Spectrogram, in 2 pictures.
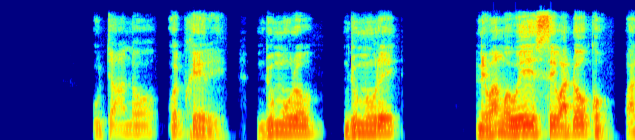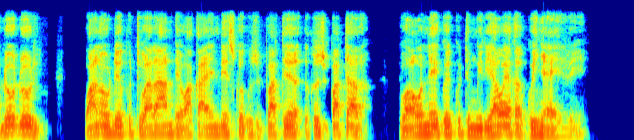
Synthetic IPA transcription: utano̞ɦwe̞pxe̞ɾe̞̰ | ndumuɾo̞ | ndumuɾe̞ | ne̞ʋamwe̞we̞se̞ʋaɗo̞ko̞ | ʋa̰ɗo̞ɗori | wano̞ɗekutiʋaɾambe̞wakae̞nde̞swe | kuʐipatara̰ | kutiwao̞ne̞kwe̞kutimwiɾijawo̞jakaɡʱwiɲaeːrḛ

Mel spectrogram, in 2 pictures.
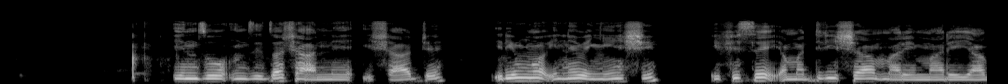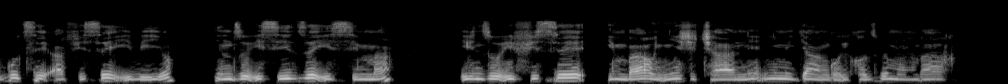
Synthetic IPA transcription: inzunzizat͡ʃaːne̞iʃaːd͡ʒe̞ | iɾimŋo̞ʔin̥he̞βe̞ɲiːnʃi | ifise̞a̰madiɾiʃamaɾe̞maɾe̞jaɡut͡se̞ʔafise̞ḭβijo̞ | inzuʔisize̞ʔisima | inzuifise̞ | imbaːhoɲiːnʃit͡ʃaːne̞̰nimiɾɟaːŋɡo̞ikʰo̞zɡwe̞mumbaːhḁ

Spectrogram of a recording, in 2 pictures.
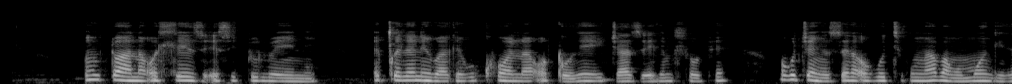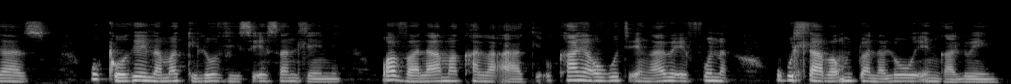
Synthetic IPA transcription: um̩tʼwanaʔɔɬeziesitʼulweni | ɛǀɛleniɣwakʰɛɣukʰɔnaʔɔ̰ɡ͡ǃʱɔɣɛid̥ʒ̥ʱazielim̩ɬɔpʰɛ | oɣut͡ʃʼeŋisɛlaʔuɣutʰiɣuŋaβaŋɔmoŋiɣaz̥i | uɡ͡ǃʱɔɣɛlamaɡ̥ʱilovisiɛsand͡ɮʱɛni | wʔavalaːmakʰala̰ʔa̰kʰɛʔṵkʰaɲauɣutʰiɛŋaβɛefunauɣuɬaβaṵm̩tʼwanalowuɛ̰ŋalweːni

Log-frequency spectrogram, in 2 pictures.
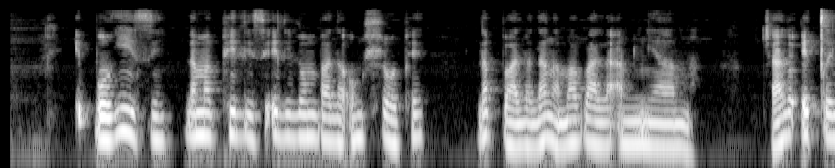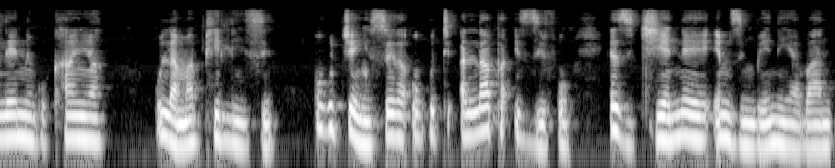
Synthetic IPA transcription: ib̥ʱoɣisilamapʰilisielilom̩βala̰ʔom̩ɬɔpʰɛ | lab̥ʱalwalaŋamaβala̰ʔa̰m̩ɲaːma | nd͡ʒʱalɔʔɛǀɛleniɣukʰaɲa | ɣulamapʰilisi | oɣut͡ʃʼeŋisɛɣaʔuɣutʰiʔalapʰaʔizifɔ | ezit͡ʃʼijɛnɛjɔʔemizimbʱenijaβaːntʼu

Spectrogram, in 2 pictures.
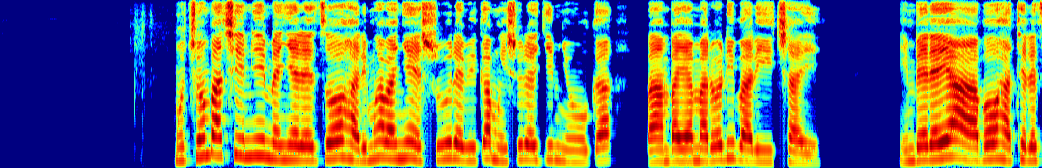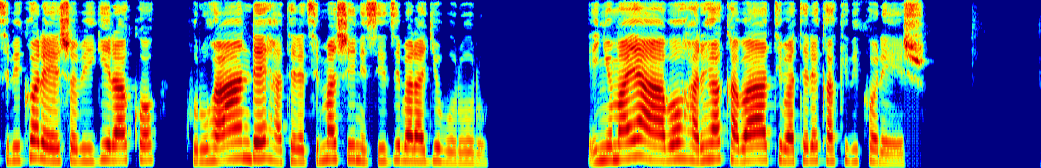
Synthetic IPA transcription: mut͡ʃuːmbat͡ʃimɲiːme̞ɲe̞ɾe̞zo̞ɦaɾimŋaβaɲe̞ʃuːɾe̞βiɡamŋiːʃuːɾe̞ɾɟimɲuːɡa | βaːmbajamaɾo̞ɾiβaɾiːt͡ʃaje̞ | imbe̞ɾe̞jaːβo̞ɦate̞ɾe̞t͡siβiko̞ɾe̞ʃo̞βiːɡiɾako̞ | kuɾuɦaːnde̞ɦate̞ɾe̞t͡simaʃinisiziβaɾaɾɟuβuɾuɾu | iɲumajaːβo̞ɦaɾihoakaβatiβate̞ɾe̞kakiβikʰo̞ɾe̞ːʃo̞̥

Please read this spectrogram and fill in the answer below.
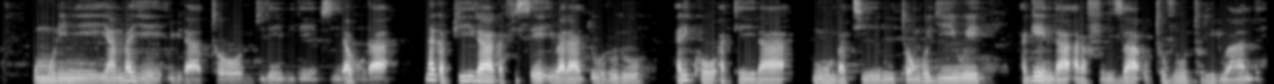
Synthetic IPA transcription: umuɾimijaːmbaje̞iβiɾatʰo̞viɾe̞βiɾe̞vjiːɾaβuɾa | naɡapʰiːɾaɡafise̞ʔḭβaɾaɾɟuβuɾuɾu | aɾikʰo̞ʔatʰe̞ːɾa | iŋŋuːmbatʰimitʰo̞ːŋɡo̞jiːwe̞ | aɡe̞ːndaʔaɾafuɾizaʔutʰuvutʰuɾiɾɡwaːnde

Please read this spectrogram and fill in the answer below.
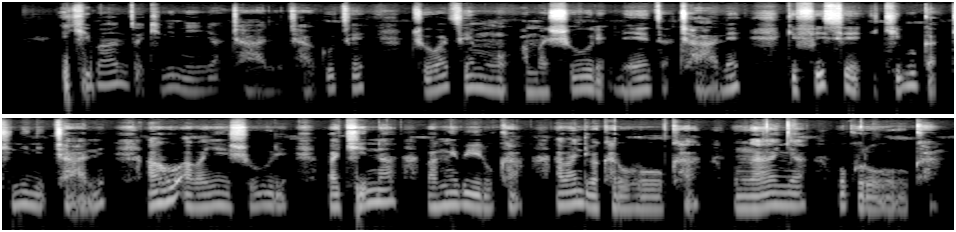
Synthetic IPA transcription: ikʰiβaːnza̰kʰininijat͡ʃaːne̞t͡ʃaːɡ̥ut͡se̞t͡ʃuβat͡se̞mŋo̞amaʃuːɾe̞̰me̞ːzat͡ʃa̰ːne̞ɡ̥ifise̞̰ikʰiβuɡa̰kʰininit͡ʃa̰ːne̞aho̞ʔaβaɲeʃuːɾe̞βakʰinaβamŋe̞βiːɾukʰaːβaːndiβakʰaɾṵhuːkʰa̰mumŋaːɲawokʰuɾṵhṵkʰa

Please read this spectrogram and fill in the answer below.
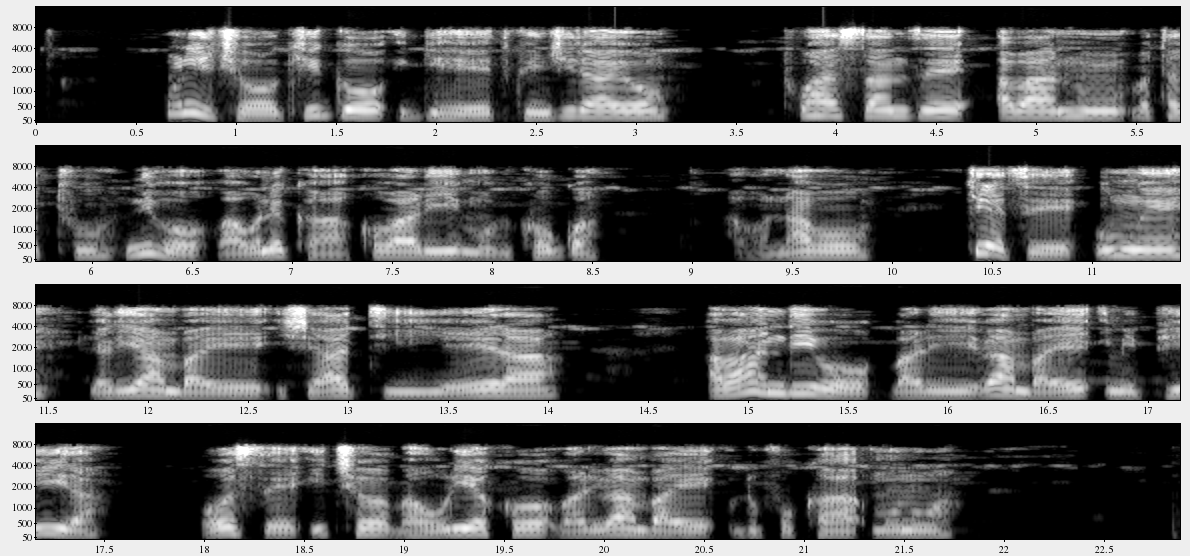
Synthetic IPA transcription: muɾiːt͡ʃo̞kʰiɡo̞ʔiɡihe̞twiːnd͡ʒiɾajo̞ | twaːhasaːnze̞aβaːn̥huβatatʰuniβo̞βaβo̞ne̞kʰakʰo̞βaɾimuβikʰoɡwa | aβo̞̰naβo̞ | kiɾe̞t͡se̞umŋe̞ | jaɾijaːmbaje̞iʃaːtʰije̞ɾaː | βaːndiβo̞βaɾiβaːmbaje̞ʔimipiːɾa | βo̞ːse̞ʔit͡ʃo̞βahuɾije̞kʰo̞βaɾiβaːmbaje̞ʔudufukʰamunwa

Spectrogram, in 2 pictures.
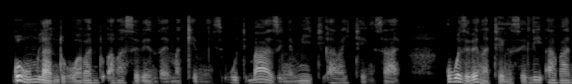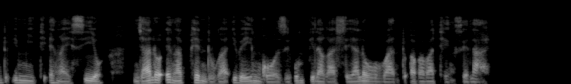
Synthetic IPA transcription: ɣuŋum̩landʱuwaβantʼuʔaβasɛβɛnd͡zʱa̰ɛmakʰemisiuɣutʰiβaziŋemitʰiʔaβajitʰeŋisaːjɔ | uɣɛzɛβɛŋatʰeŋiseliʔaβantʼuʔimitʰiʔɛŋajisijɔ | nd͡ʒʱalɔʔɛŋapʰendʱuɣa̰ʔiβɛjiŋoziɣum̩pʼilaɣaɬɛjalɔβɔβa̰ntʼuaβaβatʰeŋisɛlaːjɔ

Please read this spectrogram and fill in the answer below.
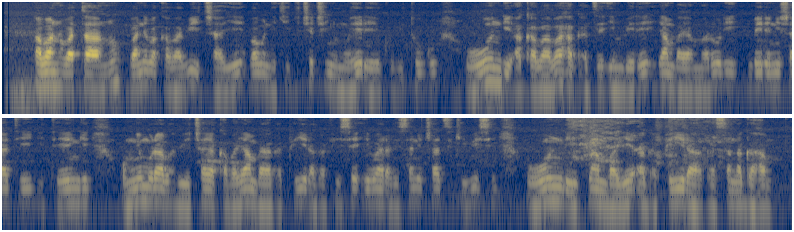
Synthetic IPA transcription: aβaːn̥huβataːnuβane̞βakaβaβiːt͡ʃaje̞βaβo̞ne̞kiɟit͡ʃe̞t͡ʃiːɲumuhe̞ɾe̞jekuβituɡu | uwuːndiakaβaβaɦaɡaze̞ʔimbe̞ɾe̞jaːmbajamaɾoɾimbe̞ɾe̞niʃaːtʰijiɟitʰe̞ːŋɡe̞umŋe̞muɾaːβaβiːt͡ʃajakaβajaːmbajaɡapiːɾaɡafise̞ʔiβaɾaɾisanit͡ʃaːt͡si̥kʰiβisiuwuːnditβaːmbaje̞ʔaɡapʰiːɾaɡasanaɡaɦame

